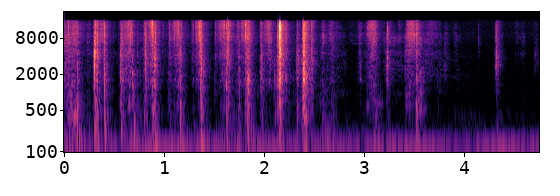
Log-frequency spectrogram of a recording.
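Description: Tarot cards being handled: a quick, irregular run of sharp clicks and slaps, loudest a little after two seconds, thinning out to a few scattered ticks near the end.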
